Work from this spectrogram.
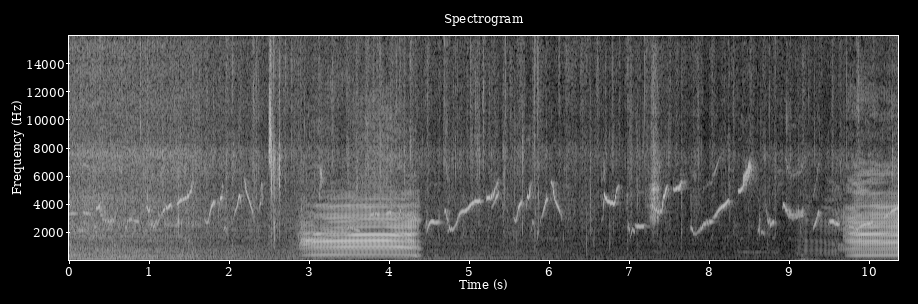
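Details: Tame fat bull calling the female during afternoon herding: a loud, level, harmonic moo lasting about a second and a half, a second starting near the end, and lively chirping birds in the quiet gap between.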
